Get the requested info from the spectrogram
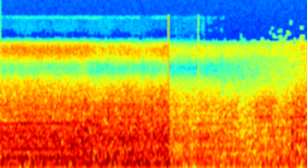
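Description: Paramotor's Moster two-stroke engine running steadily in flight, a constant droning pitch that eases off slightly about halfway through.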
